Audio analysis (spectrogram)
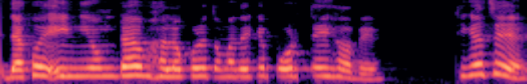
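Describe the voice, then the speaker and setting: A woman with a high, light voice talks a class of children through a grammar rule. She goes over each point patiently and again, checking often that the students follow. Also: fairly even intonation, fast talker, mellow. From West Bengal, India. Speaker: teacher. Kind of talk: explaining an English grammar lesson.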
